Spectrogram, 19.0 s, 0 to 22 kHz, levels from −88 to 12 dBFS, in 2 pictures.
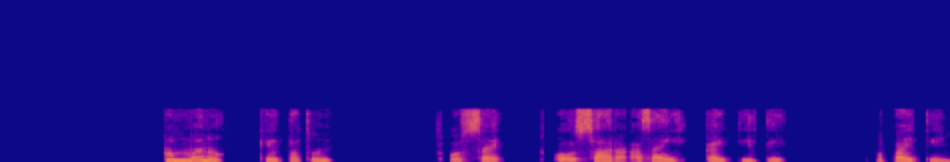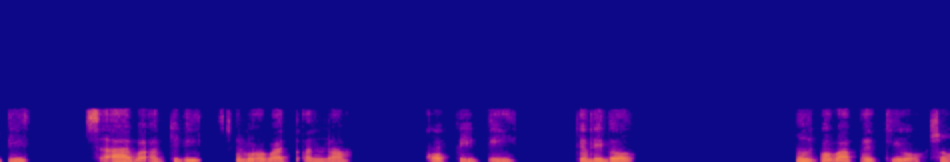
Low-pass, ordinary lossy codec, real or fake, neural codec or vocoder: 7.2 kHz; MP3, 64 kbps; fake; codec, 24 kHz, 1 kbps, SNAC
